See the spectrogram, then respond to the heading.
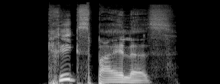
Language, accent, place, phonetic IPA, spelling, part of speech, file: German, Germany, Berlin, [ˈkʁiːksˌbaɪ̯ləs], Kriegsbeiles, noun, De-Kriegsbeiles.ogg
- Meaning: genitive singular of Kriegsbeil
